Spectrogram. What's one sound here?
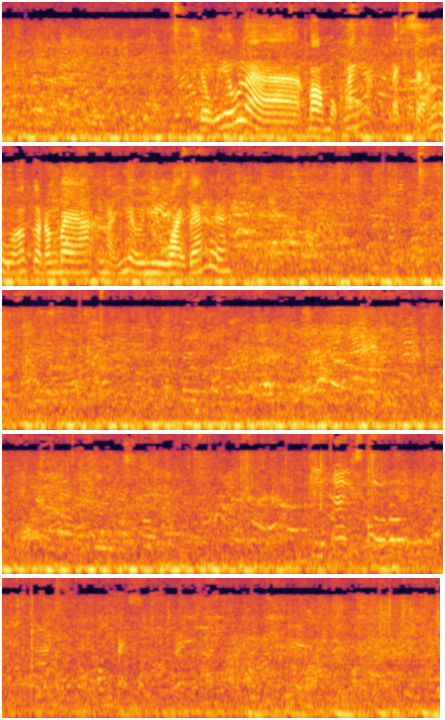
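A crowd of people chatters all around.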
